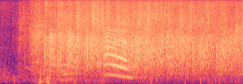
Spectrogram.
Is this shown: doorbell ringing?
no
